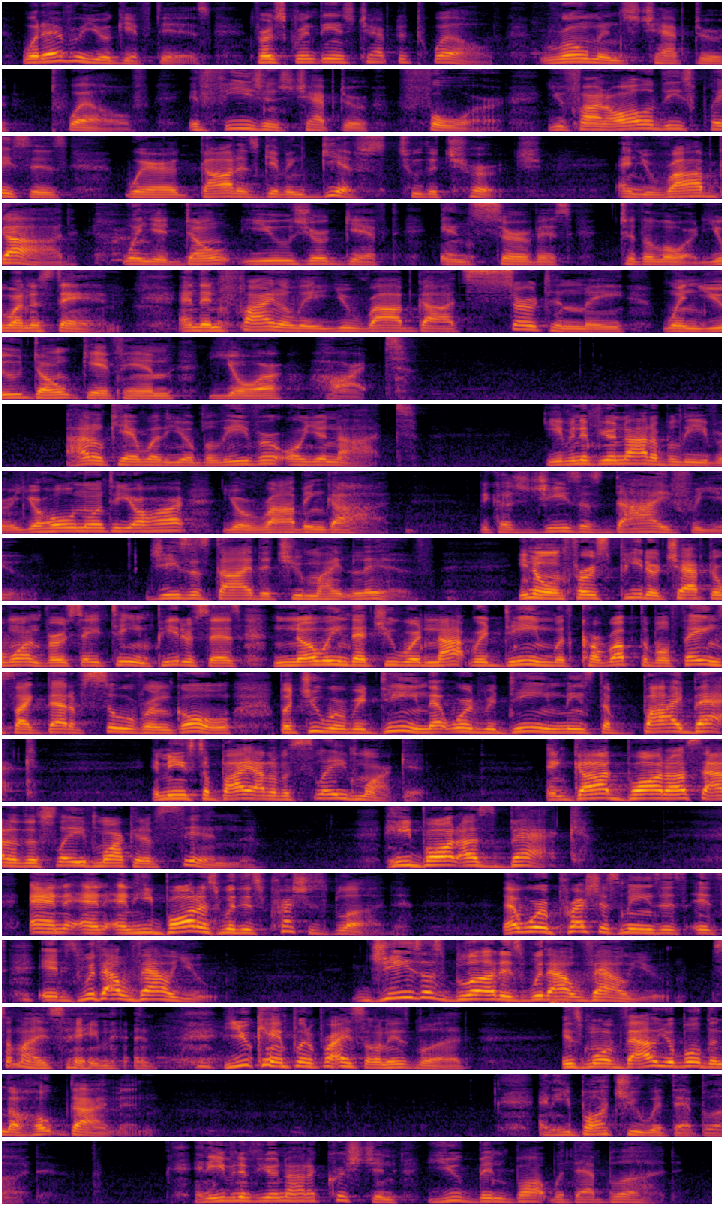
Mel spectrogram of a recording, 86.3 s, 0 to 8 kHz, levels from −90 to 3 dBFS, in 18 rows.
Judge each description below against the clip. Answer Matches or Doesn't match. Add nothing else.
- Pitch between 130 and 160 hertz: Matches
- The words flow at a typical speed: Matches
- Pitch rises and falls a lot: Matches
